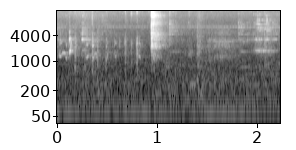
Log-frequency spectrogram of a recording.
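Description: Pet budgerigar chattering in short, faint chirps, with one sharper chirp about a second in.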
